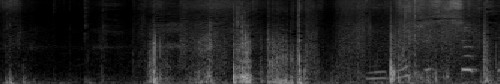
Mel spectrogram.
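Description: Handling knocks and rustling as toys are passed across and the recording phone is moved, loudest in the middle. Short bits of a child's voice near the end.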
